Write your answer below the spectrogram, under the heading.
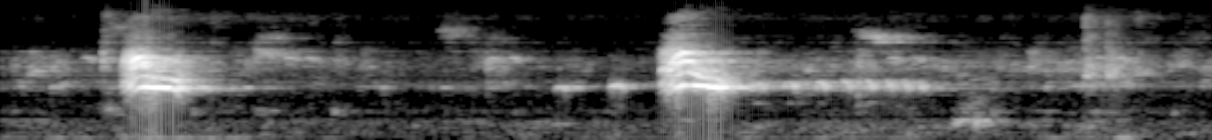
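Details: A white-necked thrush female sings in male style while warming up. Harsh, buzzy, downward notes come roughly every three seconds, one trailing into a wavering hum, with faint high chirps around them.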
